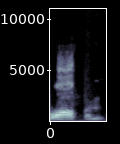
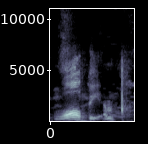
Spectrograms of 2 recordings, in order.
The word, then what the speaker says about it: Waltham: you're saying it wrong it's not welcome it's waltium but there's no eye there's no goddamn eyes you know so yeah I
